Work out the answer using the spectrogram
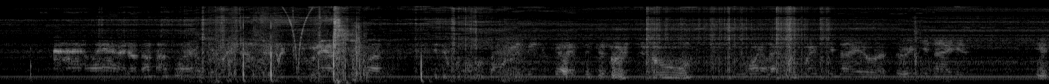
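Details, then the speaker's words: Heathkit GR-81 three-tube regenerative receiver (150 kHz to 18 MHz): a strong single-sideband station comes through harsh and garbled over hiss as it overloads the receiver. "okay yeah see that's sort of overloading it that's very strong"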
